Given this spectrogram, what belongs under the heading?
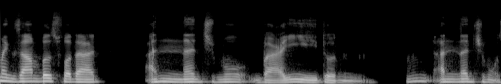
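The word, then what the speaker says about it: النجم: An-najmu. See, I'm not saying al-najmu. I'm saying an-najmu ba'idun.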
